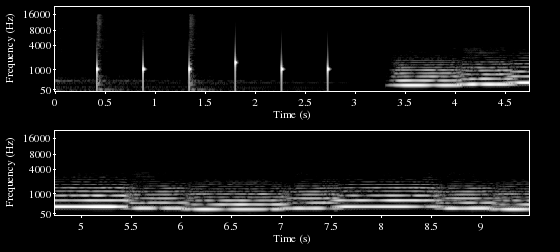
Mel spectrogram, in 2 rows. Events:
[0.00, 3.04] music
[0.36, 0.45] sound effect
[0.84, 0.92] sound effect
[1.28, 1.39] sound effect
[1.75, 1.81] sound effect
[2.21, 2.27] sound effect
[2.68, 2.75] sound effect
[3.28, 9.45] music

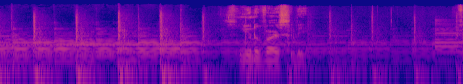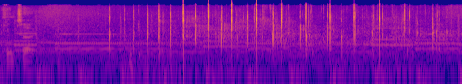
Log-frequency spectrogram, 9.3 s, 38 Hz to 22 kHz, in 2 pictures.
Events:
[0.00, 9.25] music
[2.21, 3.12] male speech
[4.53, 4.99] male speech
[4.94, 5.70] surface contact
[5.69, 7.73] clapping
[7.84, 8.19] clapping
[8.31, 8.47] clapping
[8.60, 9.09] clapping
[9.24, 9.25] clapping

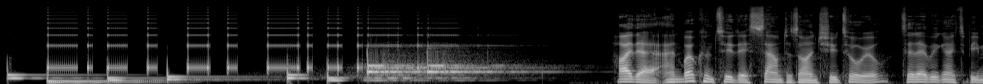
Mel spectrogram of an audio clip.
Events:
[0.00, 6.15] music
[5.63, 9.83] background noise
[6.09, 8.88] male speech
[8.98, 9.83] male speech

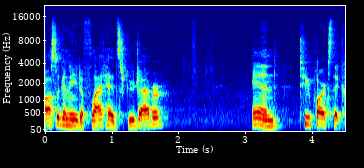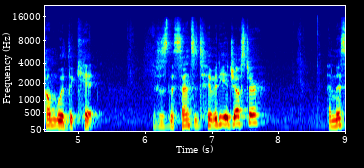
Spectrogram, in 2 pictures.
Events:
[0.00, 1.77] male speech
[0.00, 9.00] mechanisms
[2.02, 2.08] tick
[2.11, 2.64] generic impact sounds
[2.60, 2.66] tick
[3.08, 3.53] male speech
[3.42, 3.47] tick
[3.53, 3.77] breathing
[3.77, 5.33] male speech
[4.03, 4.09] tick
[5.72, 5.88] breathing
[6.05, 7.79] male speech
[8.24, 8.32] tick
[8.55, 8.63] tick

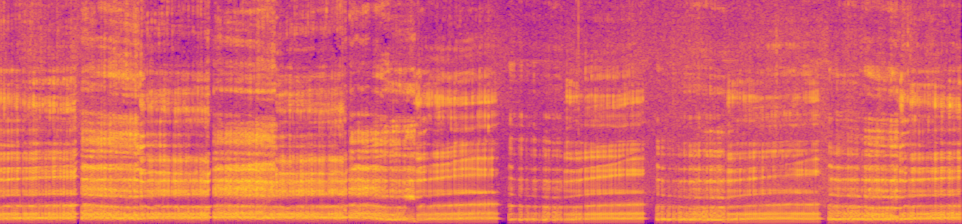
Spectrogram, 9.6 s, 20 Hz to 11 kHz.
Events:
[0.00, 9.62] background noise
[6.55, 9.62] wild animals

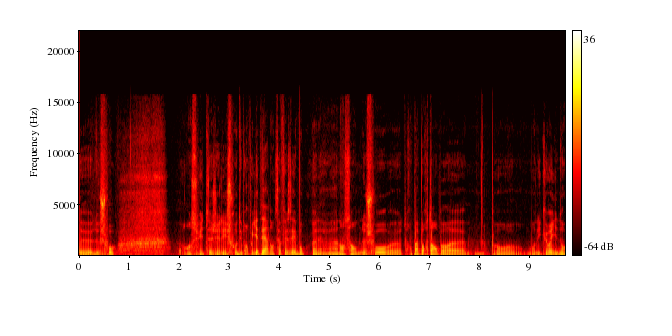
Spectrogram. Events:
[0.00, 0.69] male speech
[0.01, 9.73] background noise
[1.89, 4.48] male speech
[4.60, 7.70] male speech
[8.20, 9.73] male speech

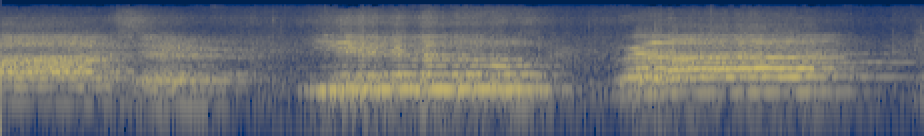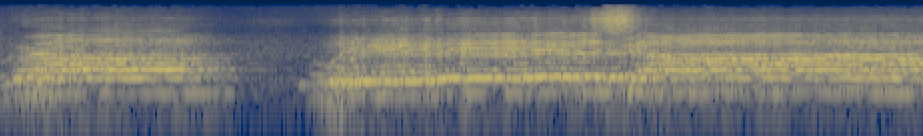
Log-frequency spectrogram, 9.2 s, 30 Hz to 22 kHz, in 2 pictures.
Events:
[0.00, 1.28] choir
[0.00, 9.23] background noise
[1.44, 2.86] choir
[3.07, 5.75] choir
[6.06, 9.23] choir

